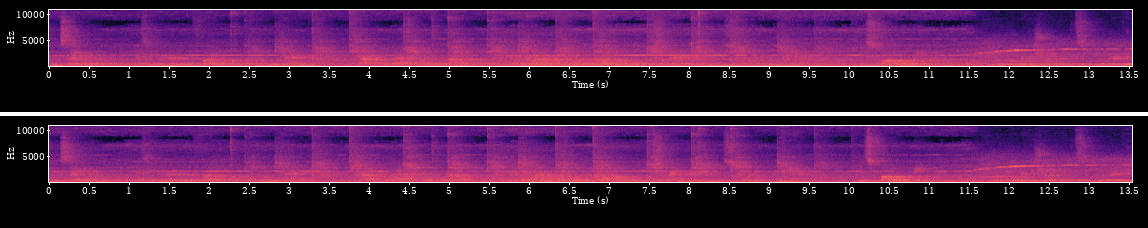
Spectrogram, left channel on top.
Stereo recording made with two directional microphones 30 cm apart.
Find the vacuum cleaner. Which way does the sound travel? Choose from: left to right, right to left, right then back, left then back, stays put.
left then back.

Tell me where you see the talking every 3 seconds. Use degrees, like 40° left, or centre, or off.
20° left, 10° left, 30° right, 30° right, 10° left.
